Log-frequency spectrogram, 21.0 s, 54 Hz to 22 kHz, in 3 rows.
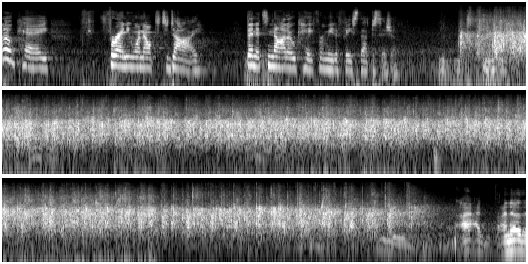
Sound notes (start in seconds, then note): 6.0 applause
